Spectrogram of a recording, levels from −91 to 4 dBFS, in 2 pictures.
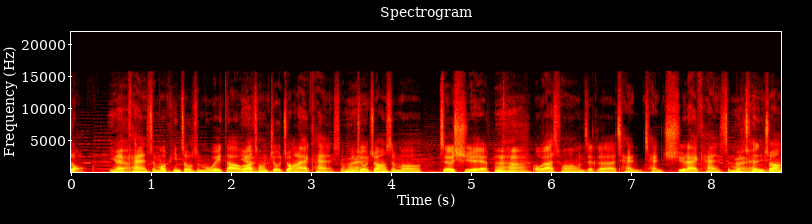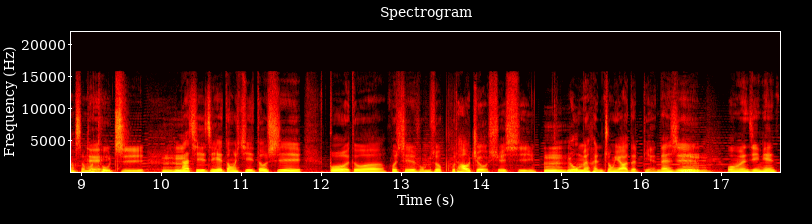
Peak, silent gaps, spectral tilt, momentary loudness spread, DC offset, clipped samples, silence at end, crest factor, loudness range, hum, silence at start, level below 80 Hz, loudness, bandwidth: -8 dBFS; none; -6 dB/octave; 8 LU; under 0.1%; under 0.1%; 0.05 s; 16 dB; 2 LU; none; 0 s; -48 dBFS; -25 LUFS; 16 kHz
